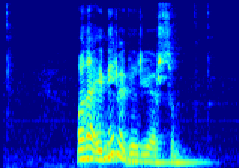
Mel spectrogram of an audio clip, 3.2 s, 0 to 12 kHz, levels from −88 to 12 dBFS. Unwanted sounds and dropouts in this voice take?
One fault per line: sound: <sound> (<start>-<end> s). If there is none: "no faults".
no faults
